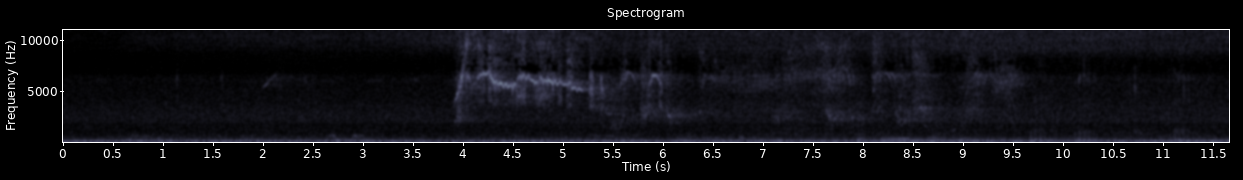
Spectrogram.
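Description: A short burst of high-pitched bird chirps about four seconds in, then a few fainter chirps, over a steady low outdoor background noise.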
